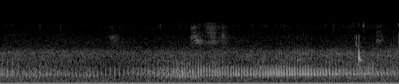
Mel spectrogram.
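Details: Amorous frogs in a pond at Blarney, Cork, Ireland, in February, producing a dense low purring croak, a rapid pulsing chorus that builds louder toward the end, with a few faint clicks.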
